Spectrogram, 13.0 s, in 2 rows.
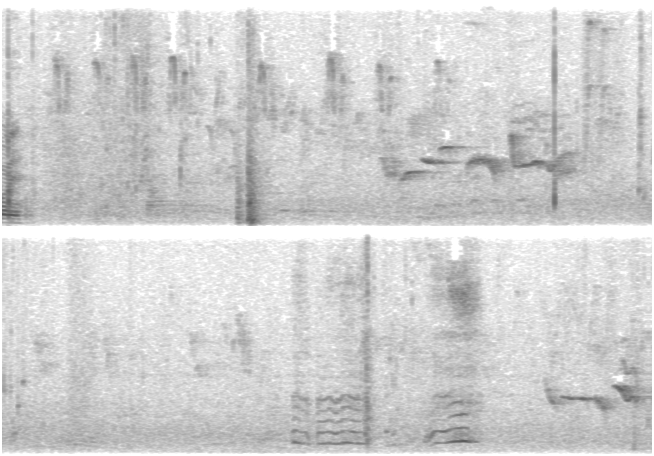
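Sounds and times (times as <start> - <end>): short thump: 2.4 - 2.7
bird whistling and chirping: 12.0 - 13.0.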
